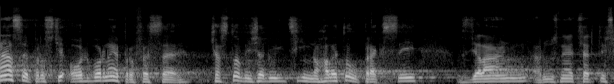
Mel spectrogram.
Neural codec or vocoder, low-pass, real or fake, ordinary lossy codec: none; 14.4 kHz; real; Opus, 32 kbps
